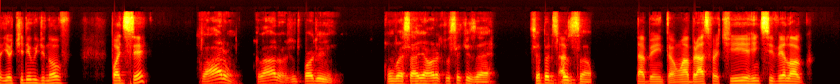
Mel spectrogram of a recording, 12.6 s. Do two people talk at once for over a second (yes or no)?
no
